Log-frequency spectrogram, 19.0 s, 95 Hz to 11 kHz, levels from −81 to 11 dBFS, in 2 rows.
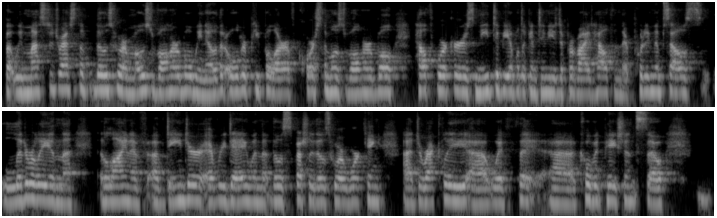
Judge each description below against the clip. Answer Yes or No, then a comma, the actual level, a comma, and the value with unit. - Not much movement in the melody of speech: Yes, narrow, 1.6 semitones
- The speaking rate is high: No, average, 195 wpm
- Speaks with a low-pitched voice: No, medium, 185 Hz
